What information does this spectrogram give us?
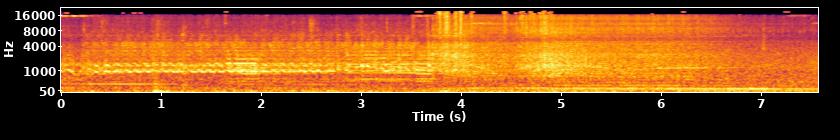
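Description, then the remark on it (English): A car engine rumbles steadily, then its pitch shifts as the vehicle pulls away and drives off, a continuous, fairly loud motor drone with no voices. “You want your car? Oh, never mind. I'll just take this one.”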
